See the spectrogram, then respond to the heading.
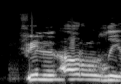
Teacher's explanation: ضاد کو منہ بھر کے پڑھنا ہے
